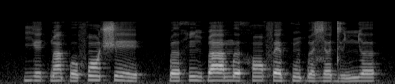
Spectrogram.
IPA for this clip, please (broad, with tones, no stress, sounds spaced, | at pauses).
j e˧ ɡ͡b ã˧ p o˨ f ɔ̃˦ ʃ e˦˨ | k͡p ə˧ h ĩ˦ ɡ͡b aː˦ m ə˦˨ h ɔ̃˦ f ɛ˦ kʷ ĩ˦ ɓ ə˧ z ə˧ d ɨ˨ ɲ ə˦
